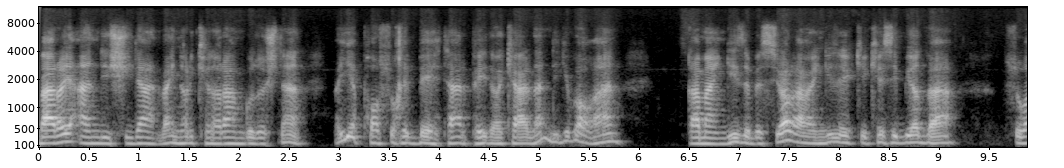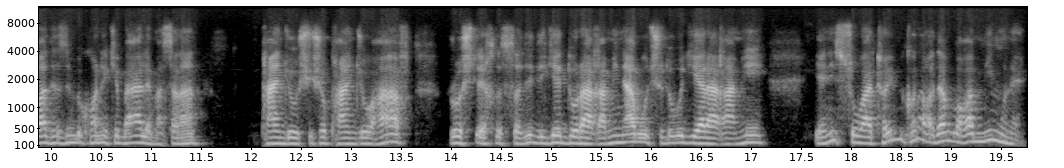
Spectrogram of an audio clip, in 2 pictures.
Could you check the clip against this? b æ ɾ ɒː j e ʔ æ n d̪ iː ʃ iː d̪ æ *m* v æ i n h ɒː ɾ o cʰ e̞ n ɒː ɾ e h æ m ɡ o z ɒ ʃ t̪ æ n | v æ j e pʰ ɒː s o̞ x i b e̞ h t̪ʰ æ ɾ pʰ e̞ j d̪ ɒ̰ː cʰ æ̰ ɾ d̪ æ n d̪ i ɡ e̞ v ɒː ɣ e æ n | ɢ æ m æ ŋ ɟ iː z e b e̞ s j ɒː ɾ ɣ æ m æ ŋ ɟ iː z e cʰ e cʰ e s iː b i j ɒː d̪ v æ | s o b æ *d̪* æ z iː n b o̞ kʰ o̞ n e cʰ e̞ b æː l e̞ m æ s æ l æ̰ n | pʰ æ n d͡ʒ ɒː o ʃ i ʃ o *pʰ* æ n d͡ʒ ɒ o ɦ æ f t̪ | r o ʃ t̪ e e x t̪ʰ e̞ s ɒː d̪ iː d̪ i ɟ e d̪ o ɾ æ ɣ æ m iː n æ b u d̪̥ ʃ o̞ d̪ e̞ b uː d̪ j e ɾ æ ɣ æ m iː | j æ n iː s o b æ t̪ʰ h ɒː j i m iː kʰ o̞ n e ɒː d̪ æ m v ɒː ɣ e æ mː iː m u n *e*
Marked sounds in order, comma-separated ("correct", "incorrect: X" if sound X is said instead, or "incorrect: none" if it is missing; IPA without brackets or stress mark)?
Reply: incorrect: n, incorrect: t̪, correct, correct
